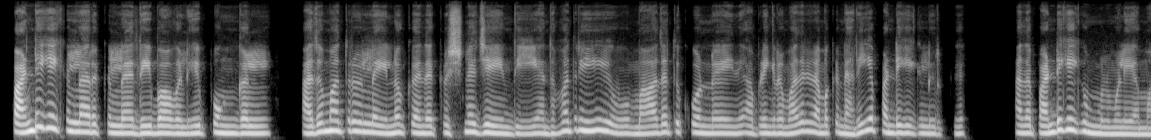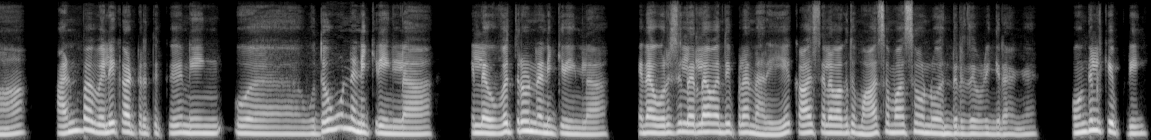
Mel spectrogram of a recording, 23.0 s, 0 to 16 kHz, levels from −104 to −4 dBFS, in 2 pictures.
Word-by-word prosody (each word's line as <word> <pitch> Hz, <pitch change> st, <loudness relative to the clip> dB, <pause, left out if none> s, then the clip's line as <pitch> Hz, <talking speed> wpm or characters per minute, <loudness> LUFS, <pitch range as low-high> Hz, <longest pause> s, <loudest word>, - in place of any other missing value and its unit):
பண்டிகைகள்லாம் 250 Hz, -1 st, +5 dB
இருக்குல்ல 200 Hz, -2 st, +1 dB, 0.2 s
தீபாவளி, 185 Hz, -1 st, +2 dB, 0.2 s
பொங்கல் 190 Hz, -2 st, +2 dB, 0.5 s
அது 185 Hz, +4 st, +2 dB
மாத்திரம் 250 Hz, -1 st, +2 dB
இல்ல 220 Hz, -2 st, +2 dB
இன்னும் 200 Hz, +2 st, +1 dB, 0.2 s
இந்த 185 Hz, 0 st, +1 dB
கிருஷ்ண 210 Hz, +3 st, -2 dB
ஜெயந்தி. 180 Hz, -4 st, +1 dB, 0.2 s
அந்த 180 Hz, 0 st, -2 dB
மாதிரி 260 Hz, +2 st, +1 dB, 0.6 s
மாதத்துக்கு 205 Hz, +5 st, -3 dB
1 185 Hz, -1 st, 0 dB, 0.3 s
அப்படிங்கிற 185 Hz, 0 st, -2 dB
மாரி 205 Hz, +5 st, 0 dB
நமக்கு 195 Hz, +2 st, -4 dB
நிறைய 205 Hz, +12 st, 0 dB
பண்டிகைகள் 195 Hz, -3 st, -2 dB
இருக்கு. 165 Hz, +3 st, -12 dB, 0.6 s
அந்த 195 Hz, -, 0 dB
பண்டிகைக்கு 240 Hz, +5 st, +3 dB
மூலி 175 Hz, -2 st, 0 dB
மூலியமா 160 Hz, -1 st, -1 dB, 0.5 s
அன்பை 250 Hz, +8 st, +2 dB
வெளிக்காட்டுறதுக்கு, 200 Hz, -3 st, -1 dB
நீங்க 190 Hz, 0 st, 0 dB, 0.3 s
உ -, -, 0 dB, 0.7 s
உதவும்னு 285 Hz, -, +1 dB
நினைக்கிறீங்களா? 185 Hz, -6 st, +1 dB, 0.6 s
இல்ல 200 Hz, 0 st, +3 dB
உபத்தரம் 230 Hz, +4 st, +3 dB
நினைக்கிறீங்களா? 170 Hz, -4 st, -1 dB, 0.4 s
ஏன்னா 200 Hz, +1 st, +3 dB
ஒரு 195 Hz, -, +1 dB
சிலர்லாம் 220 Hz, 0 st, +2 dB
வந்து, 215 Hz, 0 st, +1 dB
இப்பலாம் 210 Hz, -2 st, -1 dB
நிறைய 155 Hz, +3 st, -1 dB
காசு 200 Hz, 0 st, 0 dB
செலவாகுது 200 Hz, 0 st, 0 dB
மாசம் 205 Hz, +4 st, -1 dB
மாசம் 210 Hz, +2 st, -1 dB
1 195 Hz, -2 st, +1 dB
வந்துடுது 175 Hz, -1 st, -2 dB
அப்படிங்கிறாங்க. 165 Hz, -2 st, -5 dB, 0.5 s
உங்களுக்கு 240 Hz, +2 st, +2 dB
எப்படி? 180 Hz, -2 st, -5 dB
195 Hz, 130 wpm, -23 LUFS, 185-220 Hz, 0.7 s, பண்டிகைகள்லாம்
